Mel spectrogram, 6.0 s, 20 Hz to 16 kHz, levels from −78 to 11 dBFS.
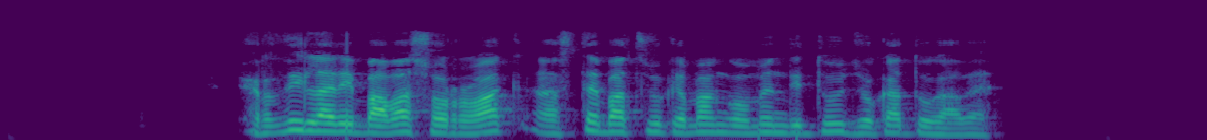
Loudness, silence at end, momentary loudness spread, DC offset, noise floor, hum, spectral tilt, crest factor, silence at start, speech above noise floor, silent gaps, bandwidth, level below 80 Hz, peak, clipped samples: -25 LUFS; 1.1 s; 13 LU; under 0.1%; -83 dBFS; none; -5.5 dB/octave; 22 dB; 1.2 s; 59 dB; none; 8 kHz; -68 dBFS; -4 dBFS; under 0.1%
